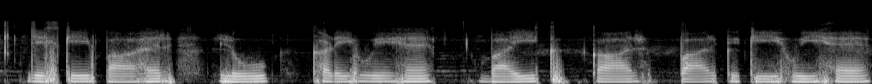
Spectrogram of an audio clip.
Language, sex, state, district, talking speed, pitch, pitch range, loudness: Hindi, female, Rajasthan, Jaipur, 80 wpm, 135 Hz, 130-140 Hz, -16 LUFS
